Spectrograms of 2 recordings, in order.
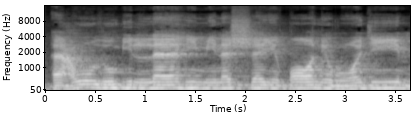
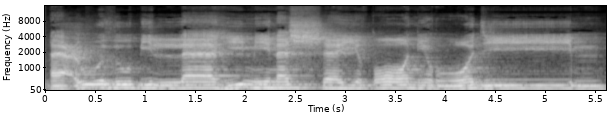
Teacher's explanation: audzubillahiminasyaitonirojim Misalnya ini kita hindari ya Ucapkan dari mulut [Musik] audzubillahiminasyaitonirrajin dari al-jauff dari rongga mulut rongga tenggorokan jangan melalui rongga hidung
